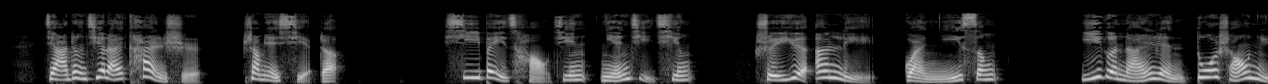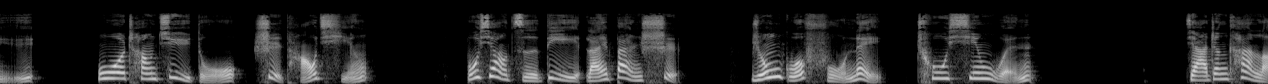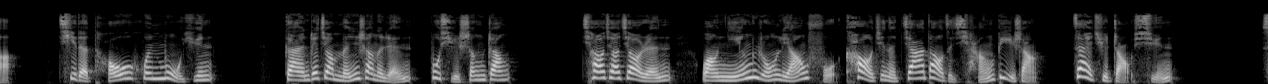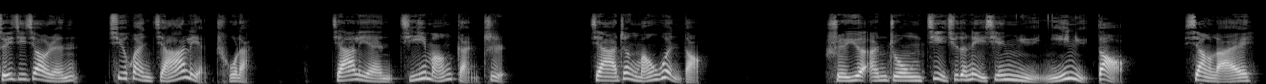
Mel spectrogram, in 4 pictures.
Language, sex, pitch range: Chinese, female, 200-295 Hz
